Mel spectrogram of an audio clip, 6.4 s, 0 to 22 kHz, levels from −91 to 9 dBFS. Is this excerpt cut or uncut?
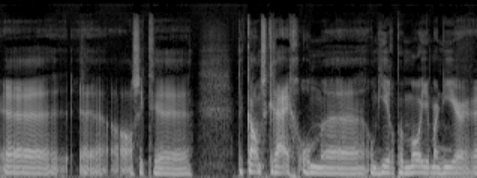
uncut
